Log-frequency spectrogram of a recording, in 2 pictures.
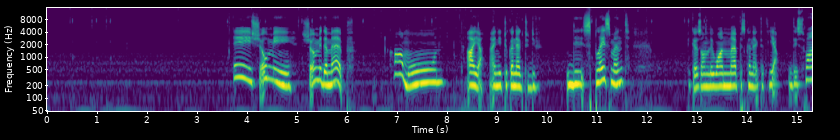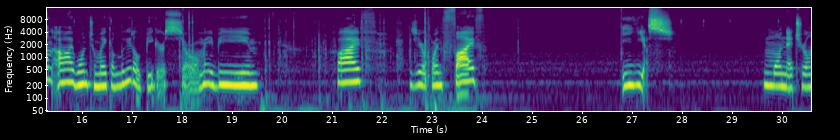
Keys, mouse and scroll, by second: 0.4 click, 0.4 click, 0.8 click, 0.9 double click, 1.1 click, 1.2 click, 2.6 click, 4.0 click, 4.1 click, 4.2 right click, 4.3 double right click, 5.0 click, 5.0 click, 5.1 click, 5.2 double click, 6.0 click, 6.5 middle click, 6.6 middle click, 6.8 scroll down 1, 7.0 middle click, 7.1 middle click, 7.5 click, 7.6 click, 7.8 middle click, 7.9 double middle click, 8.1 middle click, 8.2 middle click, 8.3 middle click, 8.4 double middle click, 8.9 click, 11.3 middle click, 11.5 middle click, 11.6 middle click, 11.7 double middle click, 11.9 right click, 12.0 right click, 12.7 click, 12.8 click, 13.0 click, 13.1 click, 15.3 click, 15.9 middle click, 16.1 middle click, 17.0 click, 17.9 0, 20.7 Tab, 21.3 0, 22.5 BackSpace, 22.8 Return, 25.1-25.7 scroll up 1, 26.9-27.8 scroll down 1, 27.9 click, 28.9 click.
